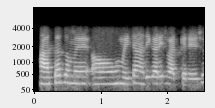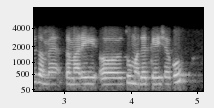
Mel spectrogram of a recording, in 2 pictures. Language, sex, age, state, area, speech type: Gujarati, female, 30-45, Gujarat, urban, conversation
